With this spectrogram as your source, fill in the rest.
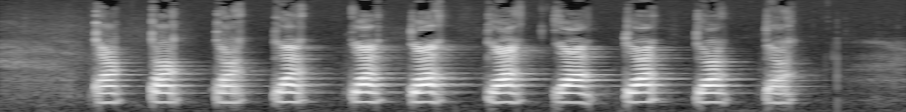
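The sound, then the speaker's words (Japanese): A duck quacks eleven times in a quick, steady rhythm, each quack short, loud and nasal, with no other sounds around it. “おお、今度はアヒルあはあはあ。”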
